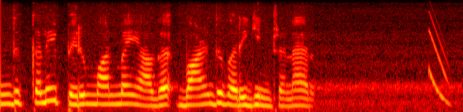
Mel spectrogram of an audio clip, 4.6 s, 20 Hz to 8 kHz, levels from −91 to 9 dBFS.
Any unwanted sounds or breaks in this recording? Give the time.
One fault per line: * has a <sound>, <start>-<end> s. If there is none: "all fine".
* has a chirp, 4.3-4.5 s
